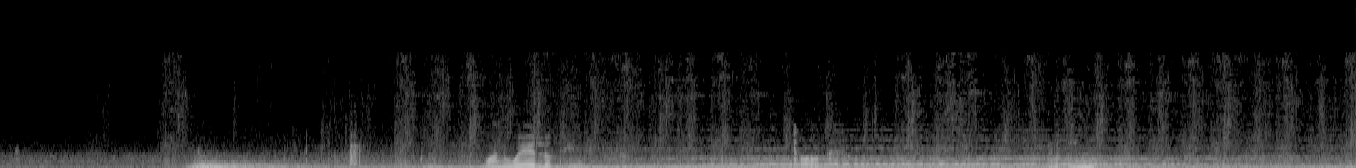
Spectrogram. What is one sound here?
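Footsteps tap on stone in an echoing tunnel.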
